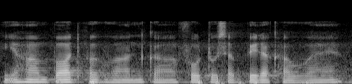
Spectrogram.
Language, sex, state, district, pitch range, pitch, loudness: Hindi, male, Arunachal Pradesh, Lower Dibang Valley, 100-110 Hz, 105 Hz, -20 LUFS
